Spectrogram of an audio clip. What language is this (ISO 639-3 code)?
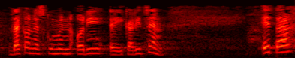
eus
